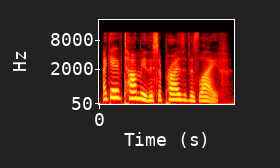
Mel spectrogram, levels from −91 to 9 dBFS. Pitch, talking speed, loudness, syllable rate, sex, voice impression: 245 Hz, 235 wpm, -16 LUFS, 5.9 syllables/s, female, feminine, slightly adult-like, slightly clear, slightly fluent, slightly cute, slightly refreshing, friendly, kind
